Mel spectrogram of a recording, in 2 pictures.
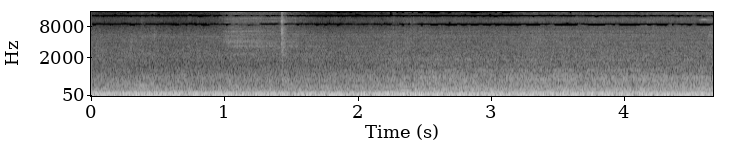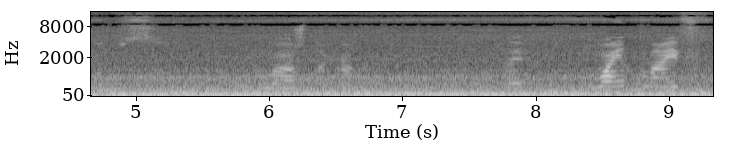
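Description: A vehicle's engine rumbles steadily, heard from inside.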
